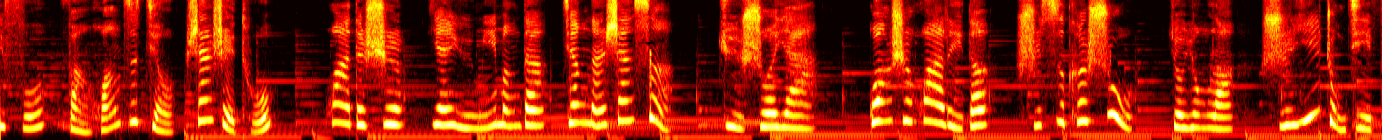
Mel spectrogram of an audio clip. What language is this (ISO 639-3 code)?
zho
